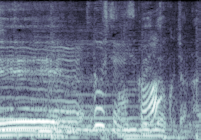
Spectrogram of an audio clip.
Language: Japanese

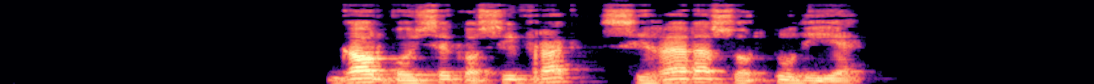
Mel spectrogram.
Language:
Basque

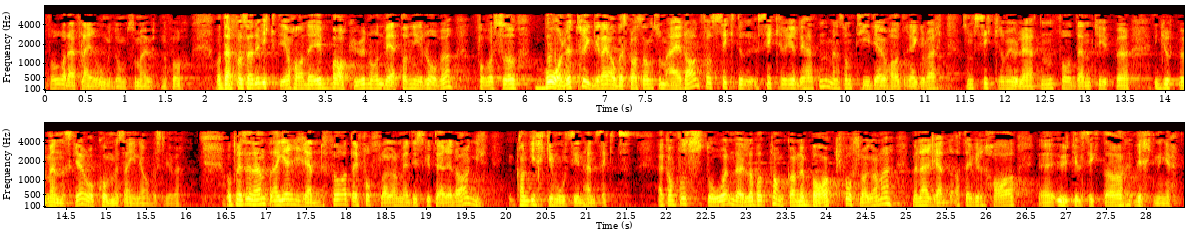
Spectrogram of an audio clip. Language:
Norwegian Nynorsk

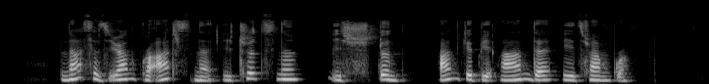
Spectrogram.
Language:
Abkhazian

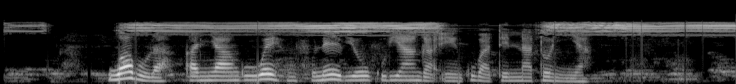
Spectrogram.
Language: Ganda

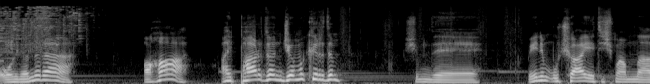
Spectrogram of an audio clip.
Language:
Turkish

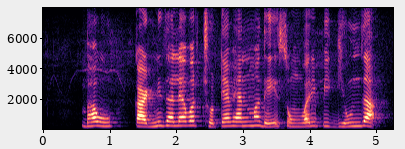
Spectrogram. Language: Marathi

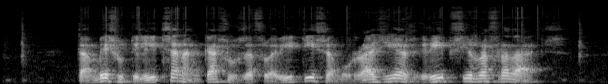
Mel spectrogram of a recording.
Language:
Catalan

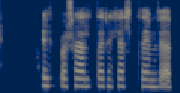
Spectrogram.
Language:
Icelandic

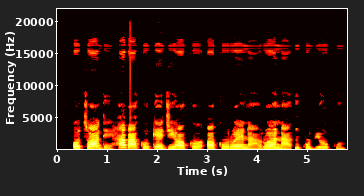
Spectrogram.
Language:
Igbo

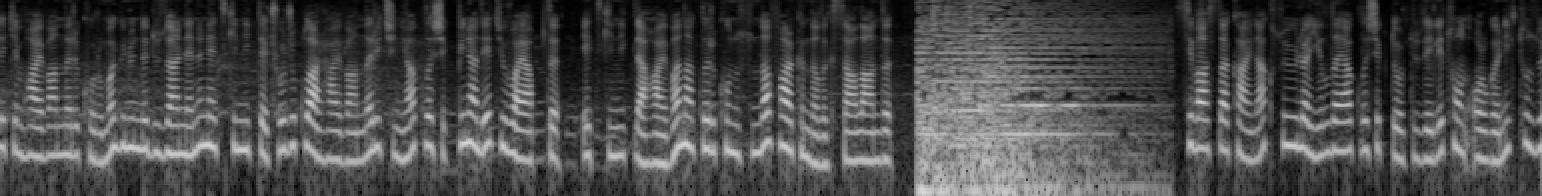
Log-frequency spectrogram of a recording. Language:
Turkish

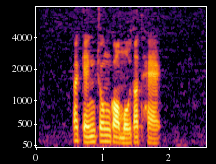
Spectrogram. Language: Cantonese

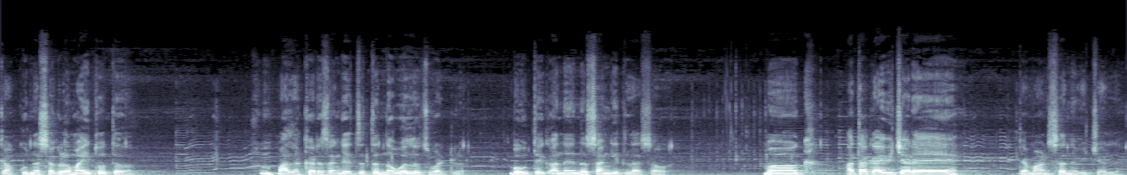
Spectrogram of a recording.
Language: Marathi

